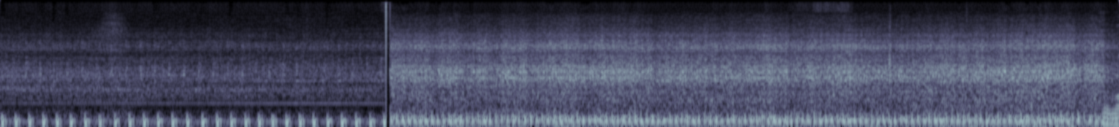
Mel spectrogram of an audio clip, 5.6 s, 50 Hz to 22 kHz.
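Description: A Triumph Scrambler 400 X motorcycle engine runs while riding, first a pulsing, throbbing single-cylinder beat, then a sudden shift into a steady, loud, sustained drone with strong low rumble and wind-like roar.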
